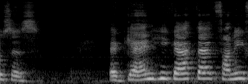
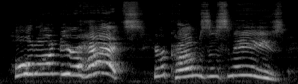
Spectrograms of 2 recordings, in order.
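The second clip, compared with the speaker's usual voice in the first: excited warning; 7 semitones higher than usual. A narrator's reading. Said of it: "yelled the doctor".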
